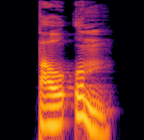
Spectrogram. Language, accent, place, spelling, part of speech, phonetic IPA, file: German, Germany, Berlin, bau um, verb, [ˌbaʊ̯ ˈum], De-bau um.ogg
- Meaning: 1. singular imperative of umbauen 2. first-person singular present of umbauen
